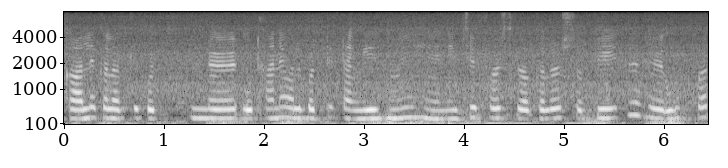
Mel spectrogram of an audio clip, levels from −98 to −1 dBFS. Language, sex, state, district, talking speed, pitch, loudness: Hindi, female, Haryana, Charkhi Dadri, 160 wpm, 230 Hz, -15 LUFS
